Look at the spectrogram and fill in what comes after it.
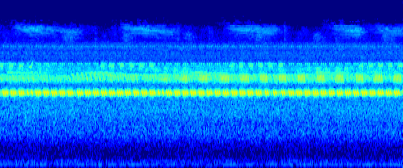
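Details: Bell crickets sing steadily: a bright, high pulsed trill repeats about twice a second, with a second, higher ringing voice wavering above it. A faint low rumble runs underneath.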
